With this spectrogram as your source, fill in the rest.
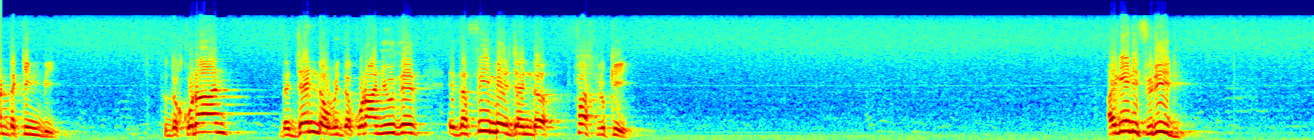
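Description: A young man speaks with animation through a clip-on microphone, in short bursts with pauses.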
